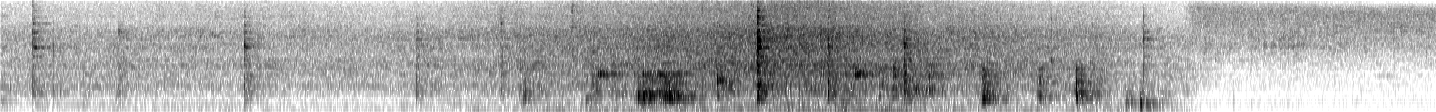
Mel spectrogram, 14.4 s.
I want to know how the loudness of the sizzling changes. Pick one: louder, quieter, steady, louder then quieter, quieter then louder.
louder then quieter.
